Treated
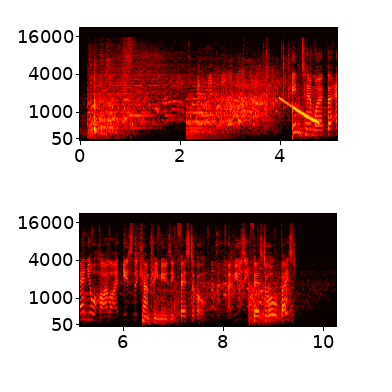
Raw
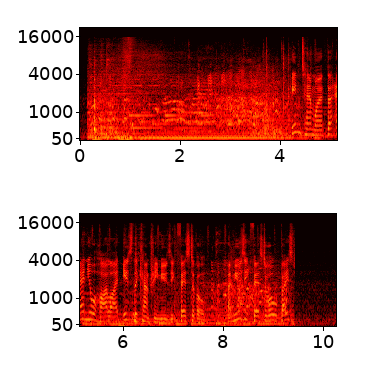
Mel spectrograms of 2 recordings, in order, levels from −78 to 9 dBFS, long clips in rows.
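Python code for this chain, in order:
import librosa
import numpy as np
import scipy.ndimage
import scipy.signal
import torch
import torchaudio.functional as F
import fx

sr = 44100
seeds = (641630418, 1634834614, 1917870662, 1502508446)

y = fx.spec_paint(x, sr, seeds[0], shape='fall', start_s=3.98, length_s=0.81, low_hz=620.0, high_hz=1700.0, level_db=-20.0)
y = fx.dmg_tone(y, sr, hz=1300.0, level_db=-55.0, at=(6.7, 7.13), fade=0.02)
y = fx.filter_lfo_highpass(y, sr, shape='saw_up', hz=0.47, low_hz=250.0, high_hz=2700.0, q=0.99)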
